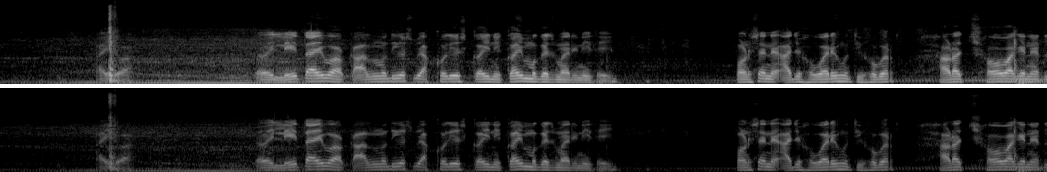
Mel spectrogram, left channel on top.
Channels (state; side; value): quieter; right; 9.6 dB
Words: આવ્યા તો ભાઈ લેતા આવ્યા। કાલનો દિવસ બી આખો દિવસ કંઈ નહીં, કંઈ મગજમારી નહીં થઈ। પણ છે ને આજે સવારે શું થયું ખબર, 6:30 વાગે ને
